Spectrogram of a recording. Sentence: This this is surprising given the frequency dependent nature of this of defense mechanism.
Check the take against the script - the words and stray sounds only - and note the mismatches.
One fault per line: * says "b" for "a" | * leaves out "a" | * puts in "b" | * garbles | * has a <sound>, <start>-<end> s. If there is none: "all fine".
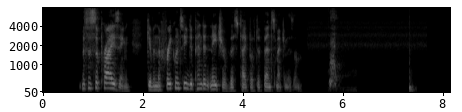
* leaves out "this"
* puts in "type"
* has a bark, 5.7-6.3 s
* has a thud, 7.3-7.5 s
